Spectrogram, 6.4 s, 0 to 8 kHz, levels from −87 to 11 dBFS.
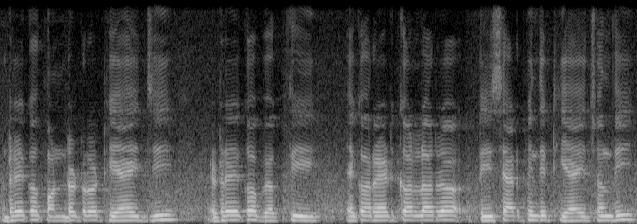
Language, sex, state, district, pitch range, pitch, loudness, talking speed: Odia, male, Odisha, Malkangiri, 140-155 Hz, 150 Hz, -13 LUFS, 140 wpm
